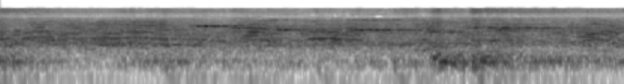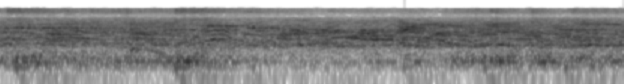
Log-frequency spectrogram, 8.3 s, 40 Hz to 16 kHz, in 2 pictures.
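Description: A crowd of demonstrators, some holding signs reading "Politicians prefer unarmed subjects" and "Don't dial 911, dial 357", shouting: many overlapping voices yelling and calling out at once, a loud, dense, unbroken roar of voices that holds steady for the whole stretch.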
